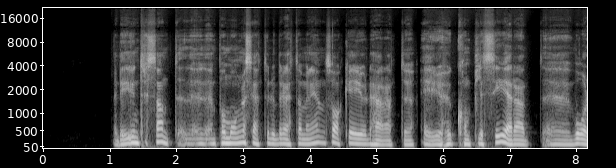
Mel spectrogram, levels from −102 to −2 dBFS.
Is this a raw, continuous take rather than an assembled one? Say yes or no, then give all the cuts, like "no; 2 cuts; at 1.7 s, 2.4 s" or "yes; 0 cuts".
no; 2 cuts; at 1.0 s, 5.6 s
